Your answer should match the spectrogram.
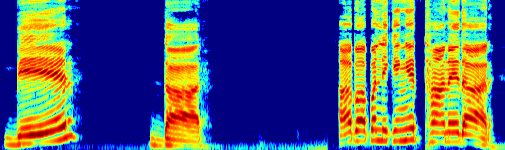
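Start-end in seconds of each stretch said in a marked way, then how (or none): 0.0-2.1 बेलदार drawn out very slowly and low, syllables joined; slow teacher blending; slow blended word. Shown as a demonstration. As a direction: stretch बेलदार out as the letters combine. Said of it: "तो मिलके बन जाएगा".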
